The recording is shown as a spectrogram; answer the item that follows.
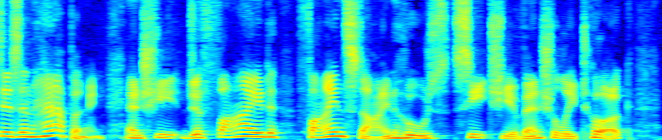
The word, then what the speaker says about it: Feinstein: I never know how to pronounce it. – It's Feinstein. It's Feinstein. – Thank you. Feinstein. I always pronounce it wrong.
